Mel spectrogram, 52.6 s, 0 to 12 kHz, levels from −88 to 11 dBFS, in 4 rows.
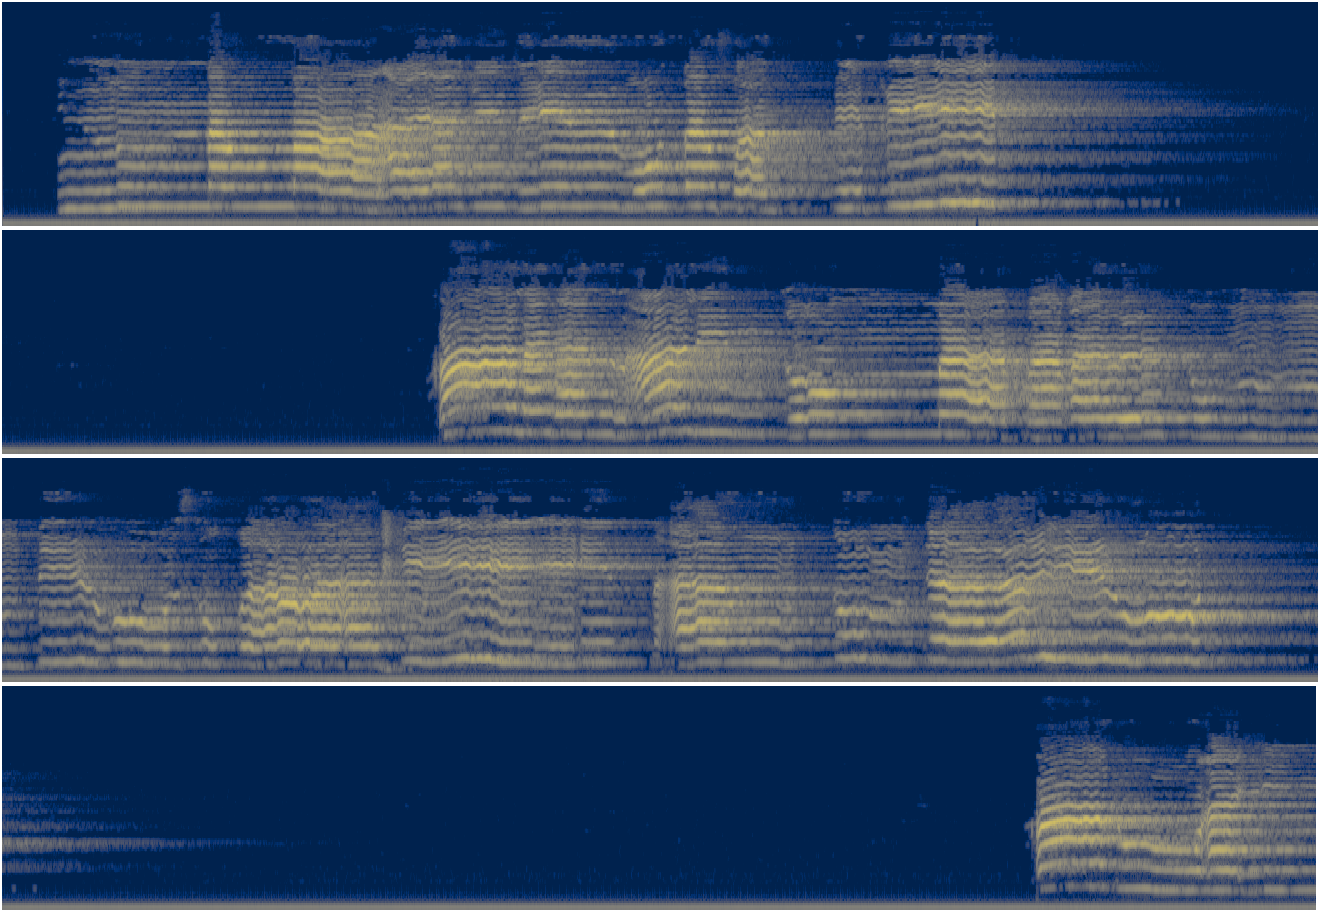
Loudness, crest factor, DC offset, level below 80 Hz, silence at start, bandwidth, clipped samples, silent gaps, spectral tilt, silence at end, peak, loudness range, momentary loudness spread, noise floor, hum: -15 LUFS; 16 dB; under 0.1%; -40 dBFS; 0 s; 7.4 kHz; under 0.1%; none; -4.5 dB/octave; 0 s; -2 dBFS; 8 LU; 20 LU; -40 dBFS; none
